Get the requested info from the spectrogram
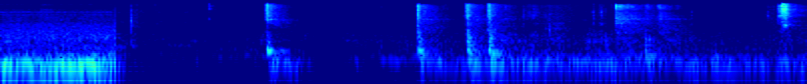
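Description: A steady low hum cuts off about half a second in, followed by a handful of scattered light clicks and taps from a steel tape measure being handled.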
